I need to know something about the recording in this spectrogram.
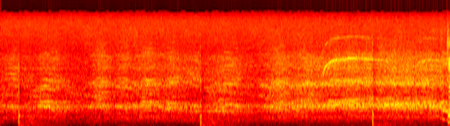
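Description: Darts arena crowd chanting and singing together, growing louder about halfway through, with three faint knocks spread across it.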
